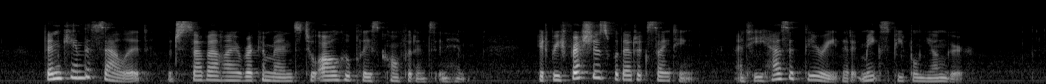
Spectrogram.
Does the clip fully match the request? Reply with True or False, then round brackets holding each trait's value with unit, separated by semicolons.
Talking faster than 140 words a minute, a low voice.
False (165 wpm; 195 Hz)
